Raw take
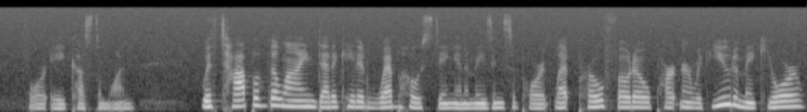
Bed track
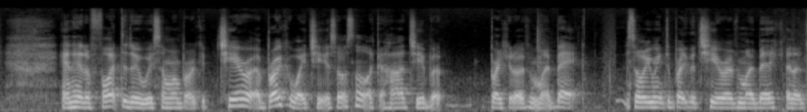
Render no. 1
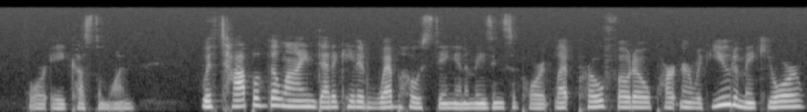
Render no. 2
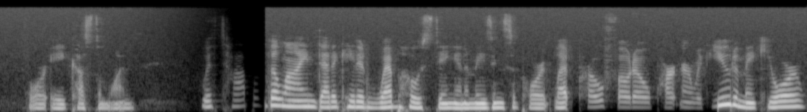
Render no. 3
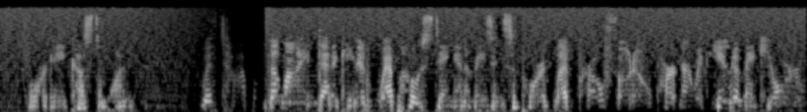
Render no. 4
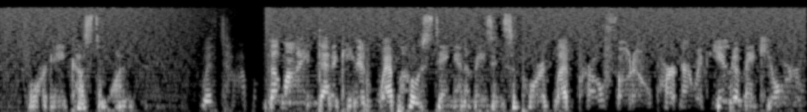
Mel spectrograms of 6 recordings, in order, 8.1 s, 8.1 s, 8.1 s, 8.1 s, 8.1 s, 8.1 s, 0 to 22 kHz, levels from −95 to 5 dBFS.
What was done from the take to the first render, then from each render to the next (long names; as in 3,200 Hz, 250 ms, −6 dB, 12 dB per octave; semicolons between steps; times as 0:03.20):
noise reduction from a noise print 7 dB
0:00.86–0:02.66: fade out and dull; 0:03.38–0:05.08: low-shelf EQ 130 Hz +11 dB; 0:05.73–0:07.19: high-pass filter 880 Hz
harmonic-percussive split with one part muted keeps percussive; comb filter 5.2 ms, depth 57%
level +6.5 dB; brickwall limiter −2 dBFS, peak gain reduction 2 dB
